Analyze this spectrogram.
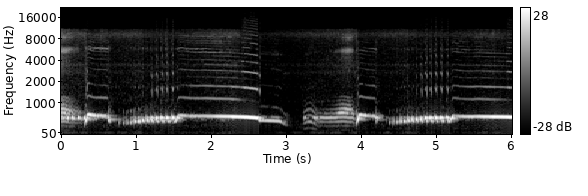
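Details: Loud, clear puter pelung spotted dove: a long throbbing coo stretching into a steady drawn-out tone that drops at the end, a brief break, then the pulsing coo starts again.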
